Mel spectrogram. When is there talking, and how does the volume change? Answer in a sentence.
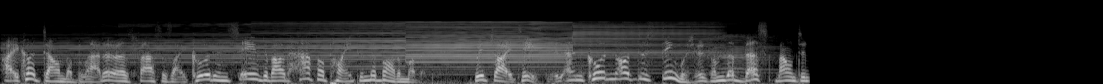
The talking can be heard from 0.0 to 8.1 s, at a steady volume.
